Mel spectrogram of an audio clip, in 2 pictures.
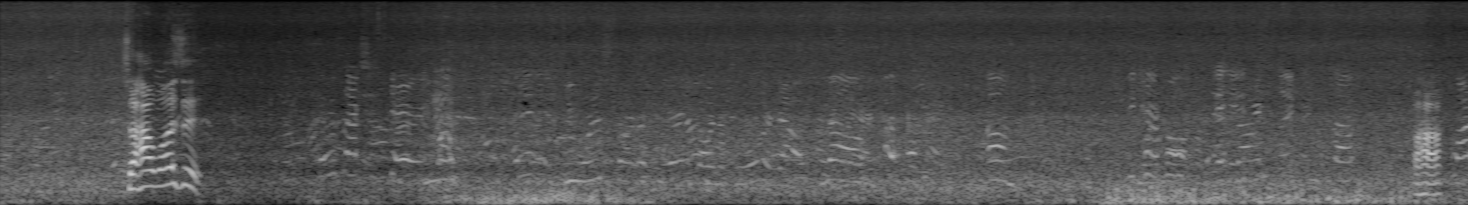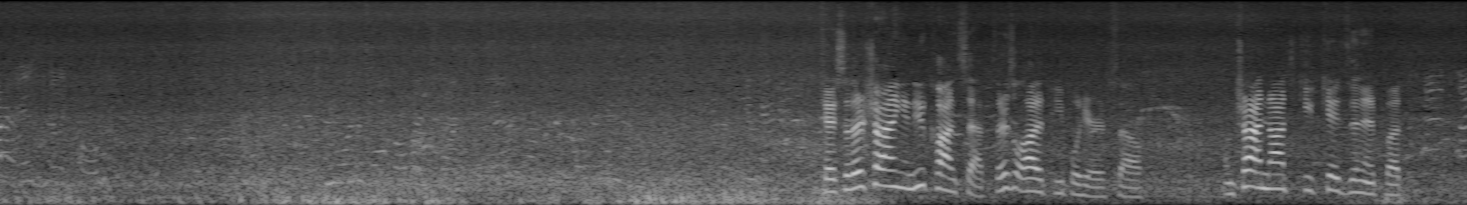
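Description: Water rushes steadily over rocks.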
